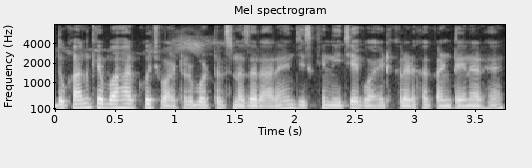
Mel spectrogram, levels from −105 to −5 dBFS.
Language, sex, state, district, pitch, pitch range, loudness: Hindi, male, Delhi, New Delhi, 115 Hz, 105-125 Hz, -20 LUFS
